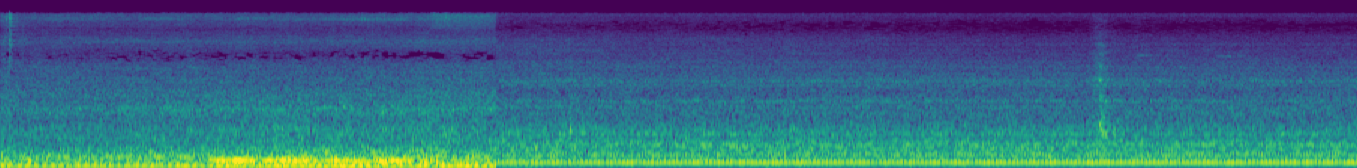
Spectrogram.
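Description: Steady mechanical hum with low tones, its pitch stepping up abruptly a little over three seconds in.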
